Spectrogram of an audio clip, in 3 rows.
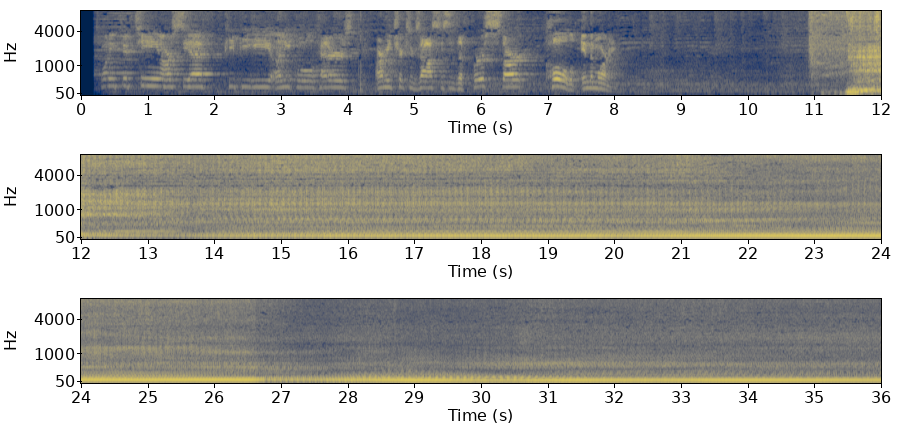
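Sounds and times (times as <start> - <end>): car engine starting and idling: 10.9 - 36.0.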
